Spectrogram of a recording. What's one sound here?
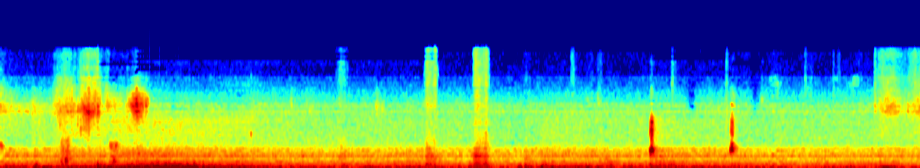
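A young woman talks and laughs over an online call.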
